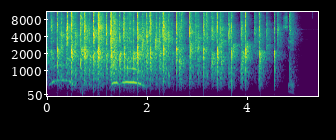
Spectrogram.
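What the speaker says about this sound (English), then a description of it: "a big round of applause for them" A small conference audience claps in sharp, distinct, uneven hand claps that thin out and stop after about five seconds. A voice briefly rises over the clapping near the start.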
